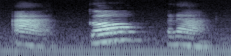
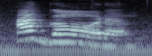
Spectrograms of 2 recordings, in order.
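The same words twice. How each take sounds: First: "agora" lower and slow, split a, go, ra; syllable by syllable. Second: Said in the usual way. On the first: Shown as a demonstration. Teacher separating for the class, "agora" in three beats. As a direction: put gaps inside "agora", strong go. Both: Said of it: "eu separando".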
